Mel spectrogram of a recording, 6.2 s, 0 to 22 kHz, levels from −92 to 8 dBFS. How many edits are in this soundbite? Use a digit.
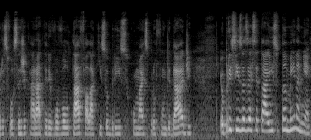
0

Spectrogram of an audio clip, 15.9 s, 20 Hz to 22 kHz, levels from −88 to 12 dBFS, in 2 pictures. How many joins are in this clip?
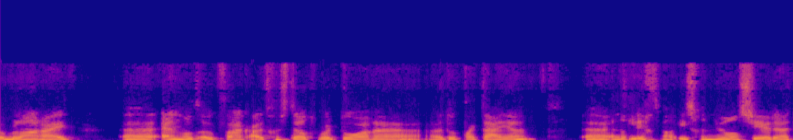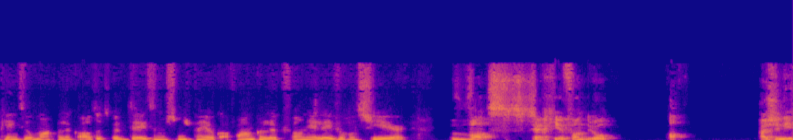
1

